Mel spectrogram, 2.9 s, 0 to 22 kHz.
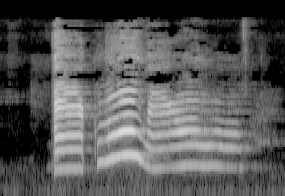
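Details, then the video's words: Parrot voice in a quiet room: a short nasal note, then a longer harmonic call that swells upward, falls away and trails off into a steady fading tone. "top parrot natural voice sound tone 2021 | parrot sound best video"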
